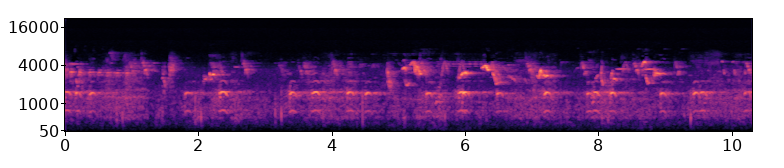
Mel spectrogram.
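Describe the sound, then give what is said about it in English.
Geese honking by a river, with many loud, overlapping calls in an unbroken, restless chorus for about ten seconds and no talking. “These are quite annoying geese. I'd like to have a bench here to sit on the river.”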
